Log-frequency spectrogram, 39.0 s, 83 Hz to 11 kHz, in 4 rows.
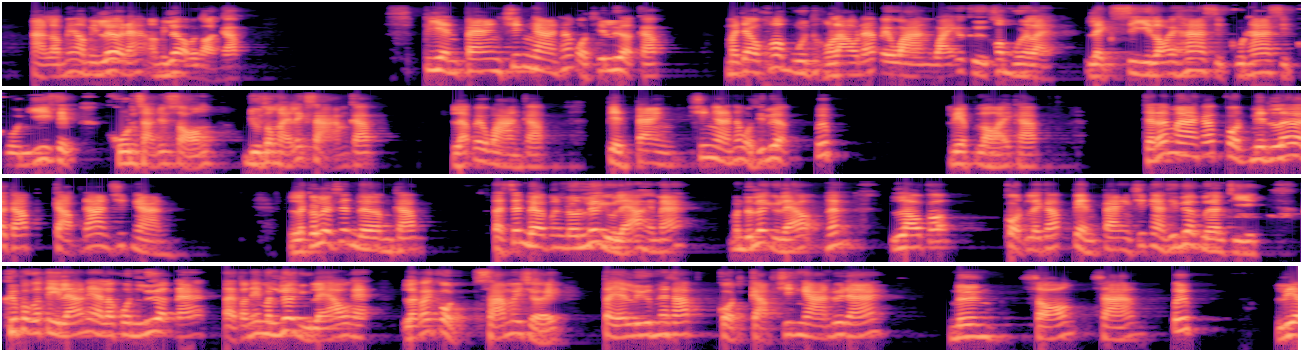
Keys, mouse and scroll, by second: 0.8 click, 16.0 click, 17.2-17.8 scroll up 1, 20.8 click, 23.4 scroll down 1, 23.6 middle click, 37.7 click, 38.4 middle click, 38.4-38.7 scroll up 1.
